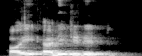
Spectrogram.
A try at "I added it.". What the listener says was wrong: I एडिटेड it की बजाय डी को ख़त्म किया, सो हम कहेंगे आई एडिड it. I एडिड it.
